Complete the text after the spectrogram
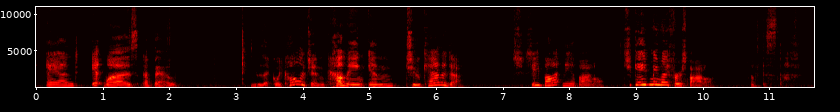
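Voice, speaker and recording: A woman with a fairly high pitch speaks at a very slow pace, with long, frequent pauses, big swings in loudness and very wide pitch swings over noticeable background noise. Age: 60s. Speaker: business owner and health product promoter. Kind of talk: personal testimony. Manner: casual, conversational.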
